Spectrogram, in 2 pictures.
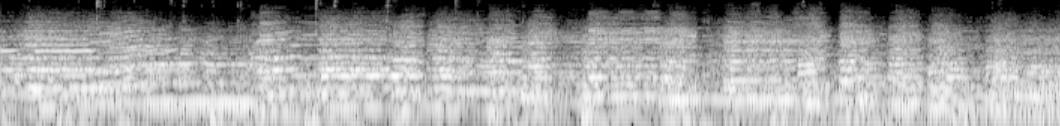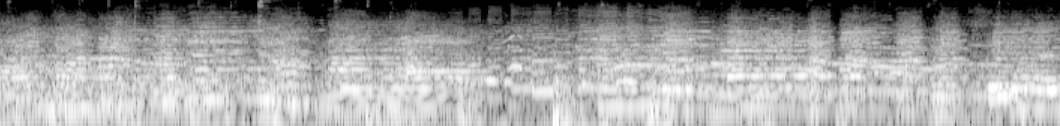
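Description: Live orquesta típica from Peru's central highlands playing tunantada dance music, with saxophones carrying the melody over a steady beat.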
